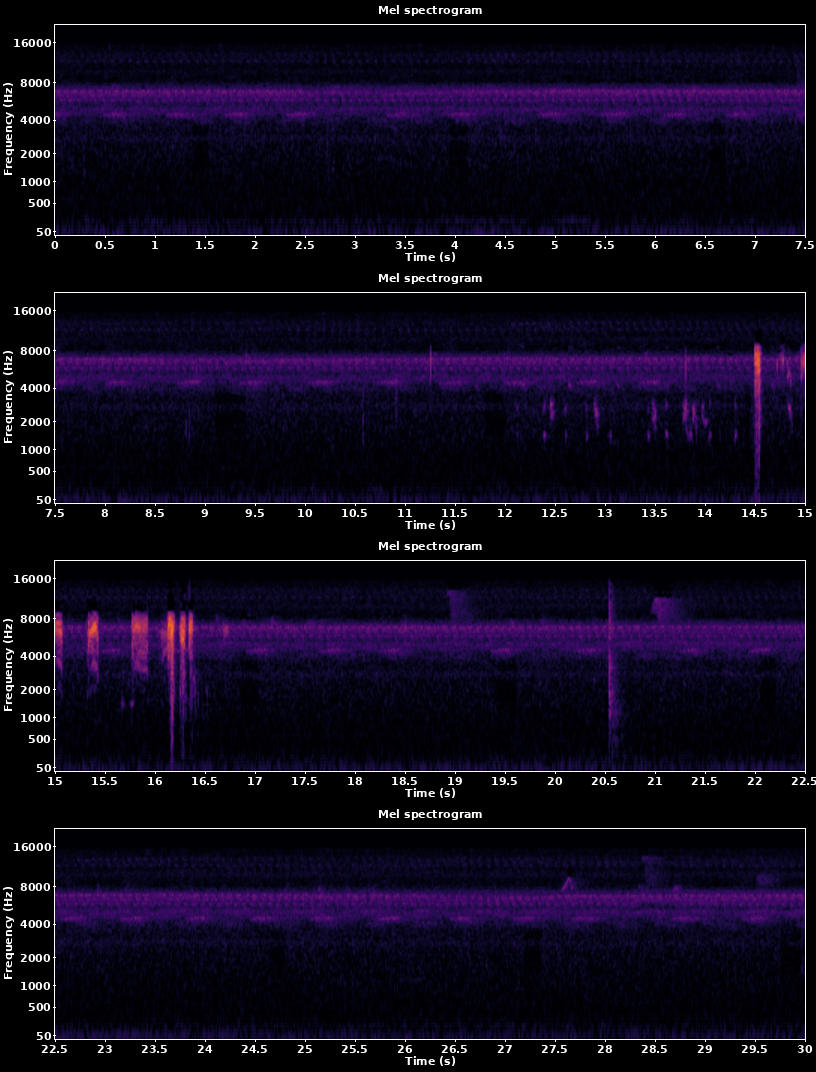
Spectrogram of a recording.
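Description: Steady high insect chirring with a regular pulse throughout. About halfway through, a bird gives a few quieter chirps and then a quick series of about six loud, sharp calls, with one more short call a few seconds later.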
